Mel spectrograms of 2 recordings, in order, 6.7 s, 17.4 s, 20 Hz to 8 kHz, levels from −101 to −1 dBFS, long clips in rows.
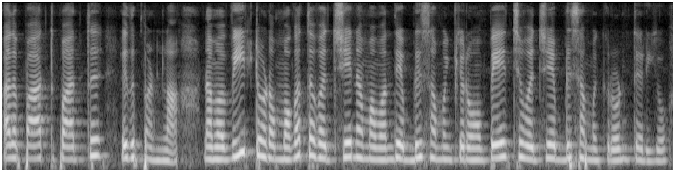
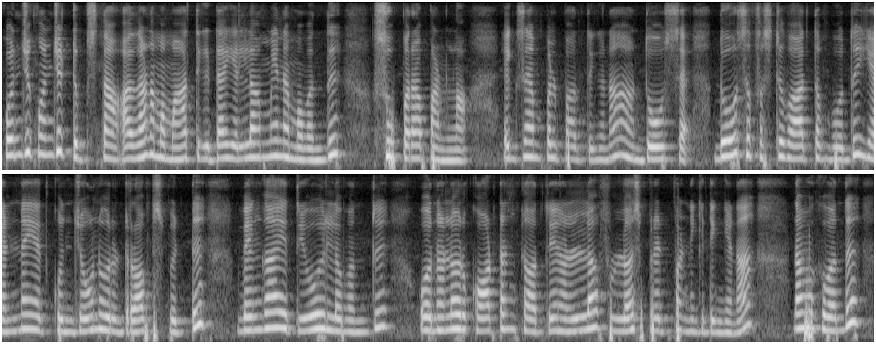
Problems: none marked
